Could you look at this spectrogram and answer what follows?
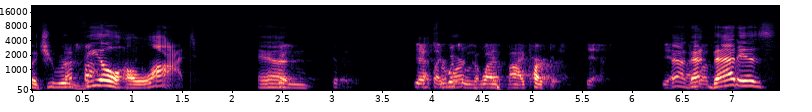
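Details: Stuttering in an adult man with a lifelong stutter he has worked his whole life to overcome, heard during an interview; the format is described as difficult for him because he relies on visual cues.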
